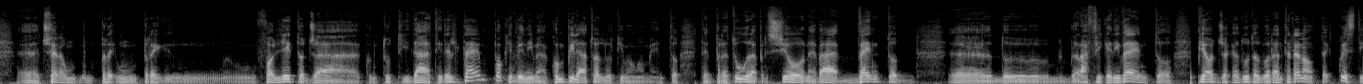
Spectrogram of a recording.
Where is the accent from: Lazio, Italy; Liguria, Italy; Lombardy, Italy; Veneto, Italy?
Liguria, Italy; Genoa; non può essere, se Gemona, vengo da Genova.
